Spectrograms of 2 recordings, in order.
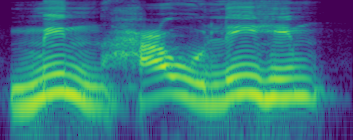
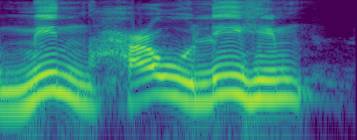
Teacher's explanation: نون ساکن کے بعد حروف حلقی میں سے ہا آ رہا ہے، تو یہاں نون ساکن میں کیا ہوگا؟ اظہار ہوگا، یعنی گناہ نہیں کریں گے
